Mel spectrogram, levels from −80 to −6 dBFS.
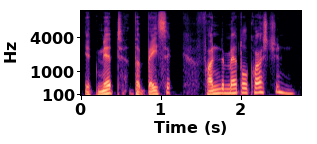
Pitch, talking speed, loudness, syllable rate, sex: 140 Hz, 130 wpm, -20 LUFS, 4.8 syllables/s, male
